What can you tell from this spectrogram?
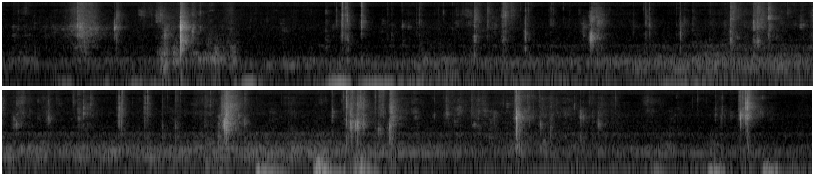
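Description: Faint, scattered crunching and crackling of potting soil and roots as a plant's root ball is handled and loosened with gloved hands, with a few sharper crackles here and there.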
